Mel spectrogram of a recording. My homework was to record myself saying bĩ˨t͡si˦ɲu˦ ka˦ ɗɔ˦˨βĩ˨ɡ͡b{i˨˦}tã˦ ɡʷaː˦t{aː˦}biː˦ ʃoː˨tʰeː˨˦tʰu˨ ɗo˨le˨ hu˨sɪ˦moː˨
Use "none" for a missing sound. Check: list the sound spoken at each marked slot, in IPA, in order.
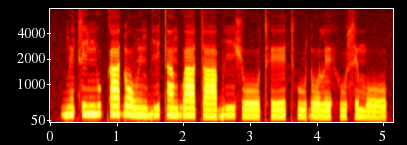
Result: i˨˦, aː˨

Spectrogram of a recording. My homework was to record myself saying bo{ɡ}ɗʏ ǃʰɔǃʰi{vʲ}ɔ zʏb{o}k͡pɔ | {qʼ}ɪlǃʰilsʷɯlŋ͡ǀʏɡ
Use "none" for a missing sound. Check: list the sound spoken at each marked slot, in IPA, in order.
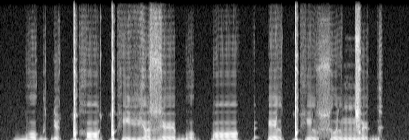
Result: ɡ, vʲ, o, ʔ

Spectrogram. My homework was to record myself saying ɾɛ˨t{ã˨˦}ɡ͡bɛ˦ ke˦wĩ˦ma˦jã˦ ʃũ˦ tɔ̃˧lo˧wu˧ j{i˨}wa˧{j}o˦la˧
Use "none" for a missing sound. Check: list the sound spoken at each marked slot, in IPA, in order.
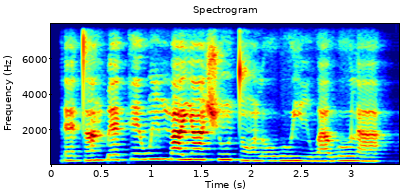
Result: ã˨˦, i˨, w

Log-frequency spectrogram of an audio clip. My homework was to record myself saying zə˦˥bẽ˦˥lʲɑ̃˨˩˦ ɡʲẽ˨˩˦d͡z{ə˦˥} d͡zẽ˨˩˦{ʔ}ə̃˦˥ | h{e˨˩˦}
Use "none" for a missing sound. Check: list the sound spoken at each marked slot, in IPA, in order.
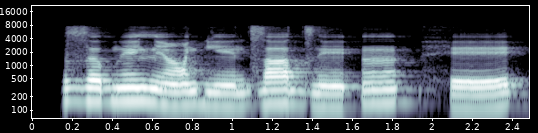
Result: a˦˥, ʔ, e˨˩˦

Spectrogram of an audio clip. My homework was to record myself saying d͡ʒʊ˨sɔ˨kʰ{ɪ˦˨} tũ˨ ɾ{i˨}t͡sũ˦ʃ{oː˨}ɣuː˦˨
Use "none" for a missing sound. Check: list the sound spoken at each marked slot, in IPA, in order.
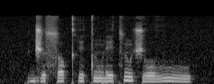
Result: ɪ˨, e˨, oː˨

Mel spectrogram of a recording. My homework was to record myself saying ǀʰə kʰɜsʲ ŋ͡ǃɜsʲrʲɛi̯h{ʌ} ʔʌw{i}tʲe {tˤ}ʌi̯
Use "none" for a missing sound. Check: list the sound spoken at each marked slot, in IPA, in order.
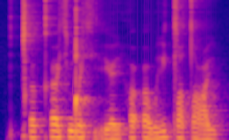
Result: ʌ, i, tˤ

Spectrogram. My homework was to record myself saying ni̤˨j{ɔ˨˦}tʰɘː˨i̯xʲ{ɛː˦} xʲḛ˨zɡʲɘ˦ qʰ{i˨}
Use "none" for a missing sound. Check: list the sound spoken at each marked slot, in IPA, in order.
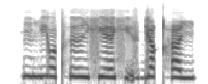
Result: ɔ˨, ɛː˨, i˨

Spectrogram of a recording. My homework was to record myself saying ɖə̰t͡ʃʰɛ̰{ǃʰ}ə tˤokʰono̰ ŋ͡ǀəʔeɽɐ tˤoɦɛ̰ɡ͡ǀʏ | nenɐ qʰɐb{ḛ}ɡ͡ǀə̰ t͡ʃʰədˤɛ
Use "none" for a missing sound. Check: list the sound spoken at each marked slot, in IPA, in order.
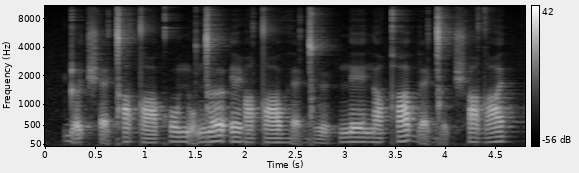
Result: ǀʰ, ɛ̰

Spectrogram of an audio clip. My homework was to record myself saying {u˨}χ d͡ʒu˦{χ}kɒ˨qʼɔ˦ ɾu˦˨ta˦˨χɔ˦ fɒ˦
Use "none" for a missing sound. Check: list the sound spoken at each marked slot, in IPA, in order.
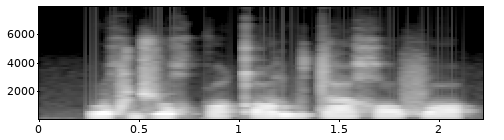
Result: u˦, χ

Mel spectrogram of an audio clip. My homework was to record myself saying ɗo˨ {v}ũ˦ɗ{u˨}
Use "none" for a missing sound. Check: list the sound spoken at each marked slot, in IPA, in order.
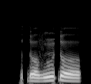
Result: v, o˨

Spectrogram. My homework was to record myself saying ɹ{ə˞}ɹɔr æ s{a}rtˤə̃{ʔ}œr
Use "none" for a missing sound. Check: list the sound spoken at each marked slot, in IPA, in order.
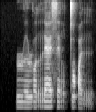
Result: ə, æ, ʔ

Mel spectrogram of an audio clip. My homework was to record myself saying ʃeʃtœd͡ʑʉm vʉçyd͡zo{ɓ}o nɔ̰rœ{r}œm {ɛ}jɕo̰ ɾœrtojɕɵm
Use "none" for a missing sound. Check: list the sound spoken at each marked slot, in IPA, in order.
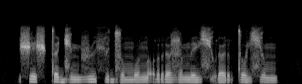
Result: m, ɮ, e

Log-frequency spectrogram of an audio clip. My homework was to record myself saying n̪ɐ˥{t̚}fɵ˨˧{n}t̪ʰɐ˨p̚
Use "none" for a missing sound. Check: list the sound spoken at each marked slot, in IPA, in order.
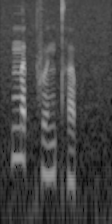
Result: t̚, n

